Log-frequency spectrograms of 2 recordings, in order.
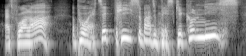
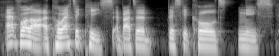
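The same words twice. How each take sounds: First: It is read in a Welsh accent. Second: It is read in a non-Welsh accent.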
